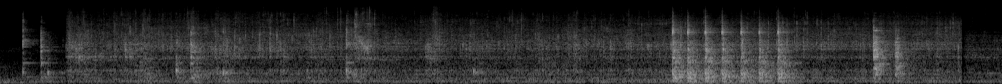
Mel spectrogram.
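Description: Meat and onion frying in a pot for goulash soup, a steady crackling sizzle with scraping stirs and a burst of sharper spatter near the end, close and alone without talk.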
